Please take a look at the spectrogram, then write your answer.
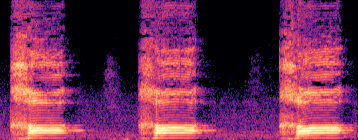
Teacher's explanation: গলার মধ্যে একটা খুশখুশ একটা আওয়াজ আসবে, আওয়াজ খ, খ, খ, আমরা সবাই বলি একসাথে খ।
